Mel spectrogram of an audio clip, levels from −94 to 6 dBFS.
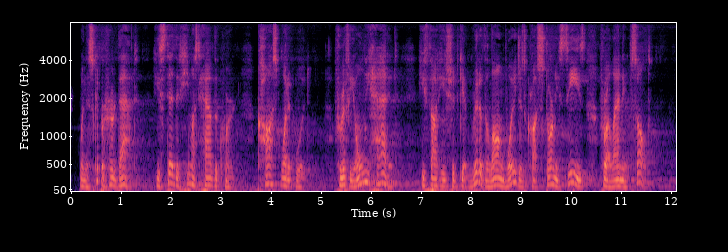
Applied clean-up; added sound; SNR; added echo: none; none; none; reverberation time 2.1 s.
